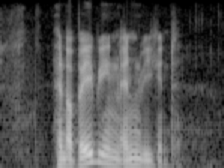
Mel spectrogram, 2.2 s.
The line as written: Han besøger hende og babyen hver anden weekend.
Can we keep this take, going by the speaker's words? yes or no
no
